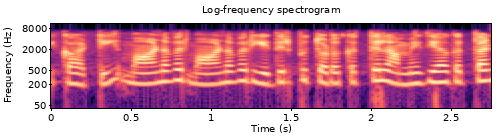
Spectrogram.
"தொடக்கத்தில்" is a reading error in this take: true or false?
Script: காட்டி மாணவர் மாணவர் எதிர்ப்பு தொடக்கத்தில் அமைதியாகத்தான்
false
